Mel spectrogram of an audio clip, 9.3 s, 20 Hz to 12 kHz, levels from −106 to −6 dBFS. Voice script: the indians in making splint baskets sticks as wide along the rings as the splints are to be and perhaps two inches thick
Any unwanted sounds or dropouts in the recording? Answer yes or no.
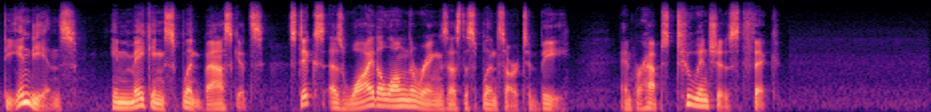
no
